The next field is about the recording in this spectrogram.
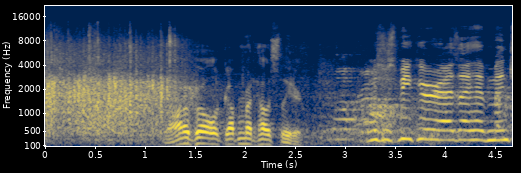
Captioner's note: some Applause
